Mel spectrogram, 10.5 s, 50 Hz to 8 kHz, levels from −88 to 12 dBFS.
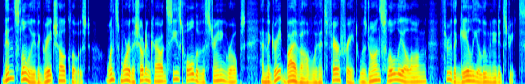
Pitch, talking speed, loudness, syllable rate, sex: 125 Hz, 195 wpm, -18 LUFS, 5.2 syllables/s, male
